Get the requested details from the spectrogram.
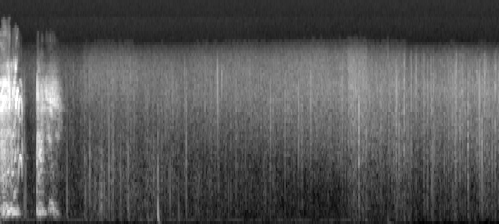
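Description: Faint old-record crackle and hiss run on quietly.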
